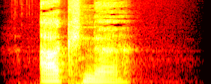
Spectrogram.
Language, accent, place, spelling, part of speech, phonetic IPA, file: German, Germany, Berlin, Akne, noun, [ˈaknə], De-Akne.ogg
- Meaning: acne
